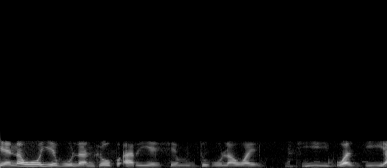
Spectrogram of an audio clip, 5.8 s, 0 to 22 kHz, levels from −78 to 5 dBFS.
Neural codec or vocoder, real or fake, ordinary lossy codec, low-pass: none; real; none; 3.6 kHz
